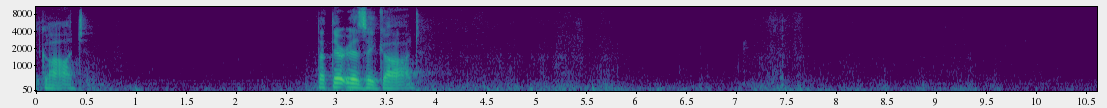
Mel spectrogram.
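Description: A middle-aged man speaks through a microphone in a large, echoing room.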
